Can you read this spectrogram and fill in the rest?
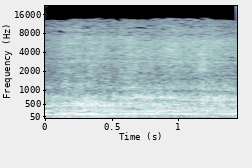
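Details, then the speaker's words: Honda Sonic 150 motorcycle, hot engine idling: rough puffing exhaust note from gas escaping through several corroded holes in the exhaust pipe. "nih di bagian knalpot ini bagian knalpot bocor nih"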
